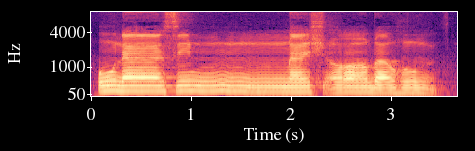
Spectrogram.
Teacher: Bila dengung bukan sekadar masuk hidung, tahan di hidung 2 harakat. Unasim masuk hidung, tu 2 harakat dan bersedia seterusnya rapatkan mulut kerana nak masuk mim bersabdu.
